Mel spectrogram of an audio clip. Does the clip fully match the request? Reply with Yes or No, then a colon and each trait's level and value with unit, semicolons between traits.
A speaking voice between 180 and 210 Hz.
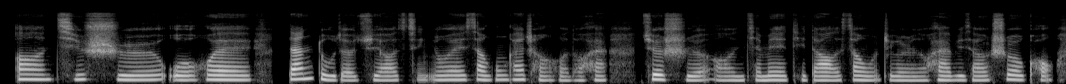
Yes: high, 200 Hz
